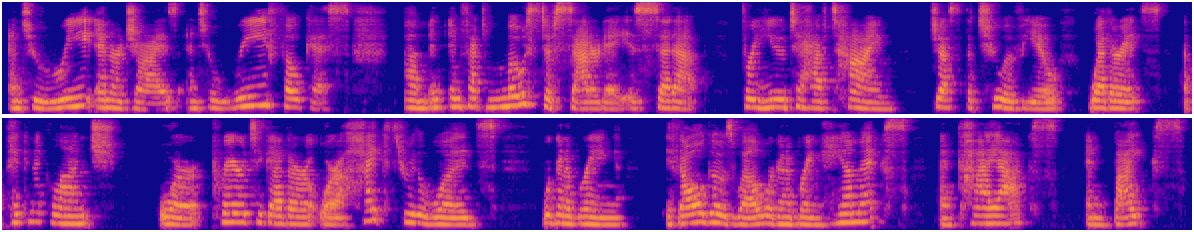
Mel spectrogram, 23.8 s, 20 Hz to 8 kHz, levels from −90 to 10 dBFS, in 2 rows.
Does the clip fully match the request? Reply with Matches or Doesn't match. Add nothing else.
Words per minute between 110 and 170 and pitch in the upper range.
Matches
